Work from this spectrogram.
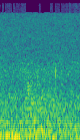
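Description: Flies buzz faintly in a brief, soft drone against quiet outdoor air on the Pennine Way.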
